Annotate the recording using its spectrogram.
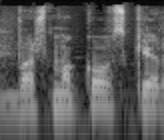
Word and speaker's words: Башмаковский: Я погуглила ударение, это Башмаковский район. – А где он находится? – Где-то. – Ну, типа, Башмаковский район города...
